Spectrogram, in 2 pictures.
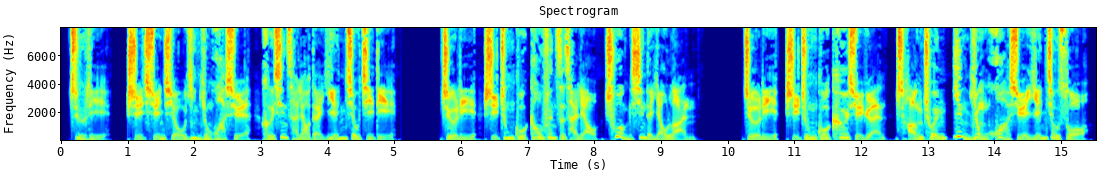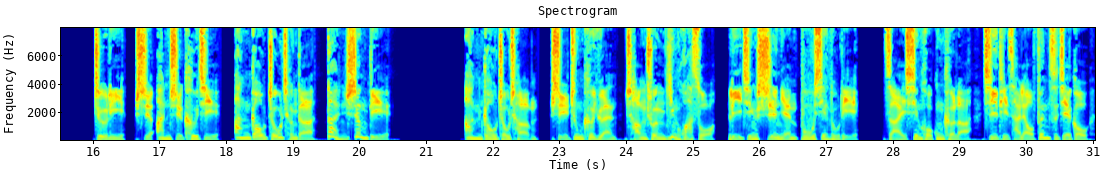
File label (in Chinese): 男 产品介绍; 安高轴承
